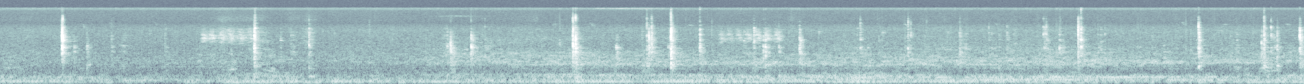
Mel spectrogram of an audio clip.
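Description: Scattered metallic clicks and clinks of a socket wrench working on a car's wheel bolts, irregular and a few seconds apart, over a low steady hum.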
